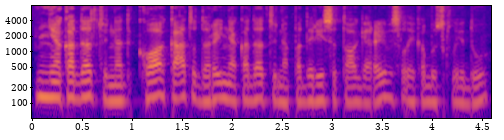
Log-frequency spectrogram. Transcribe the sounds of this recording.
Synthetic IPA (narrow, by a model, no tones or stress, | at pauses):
nʲiɛkɐd̪ɐt̪ʊnʲɛkʰoːkɑːt̪ʊd̪ɐɾɐɪnʲiɛkɐd̪ɐt̪ʊnʲɛpɐd̪ɐɾʲiːsʲɪt̪oːɡʲɛɾɐɪʋʲɪsɐlˠɐɪkɐbʊsklˠɐɪd̪uː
